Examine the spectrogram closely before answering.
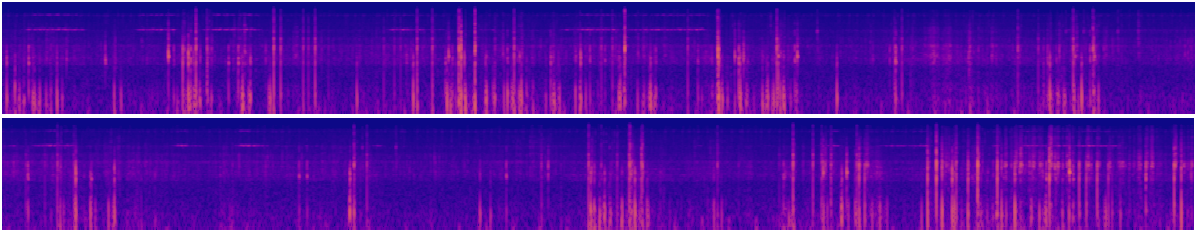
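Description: Mountain bike clattering down a rough dirt-and-stone singletrack: a dense, continuous run of knocks and rattles from the bike jolting over rocks and ruts, with tyres crunching on loose ground.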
